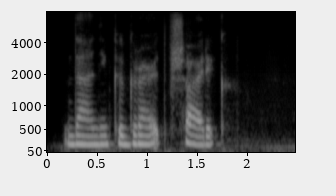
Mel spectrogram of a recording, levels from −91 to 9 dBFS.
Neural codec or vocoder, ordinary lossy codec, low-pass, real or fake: codec, 16 kHz, 1 kbps, X-Codec, HuBERT features, trained on LibriSpeech; none; none; fake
